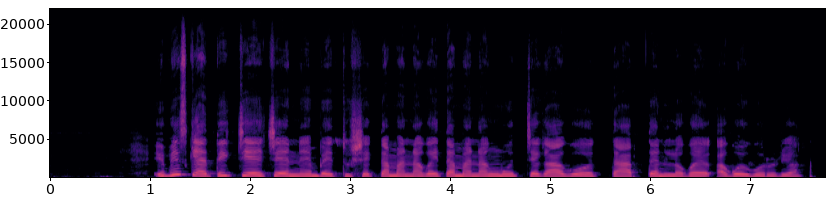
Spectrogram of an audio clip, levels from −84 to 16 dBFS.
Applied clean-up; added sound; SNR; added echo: none; none; none; none.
